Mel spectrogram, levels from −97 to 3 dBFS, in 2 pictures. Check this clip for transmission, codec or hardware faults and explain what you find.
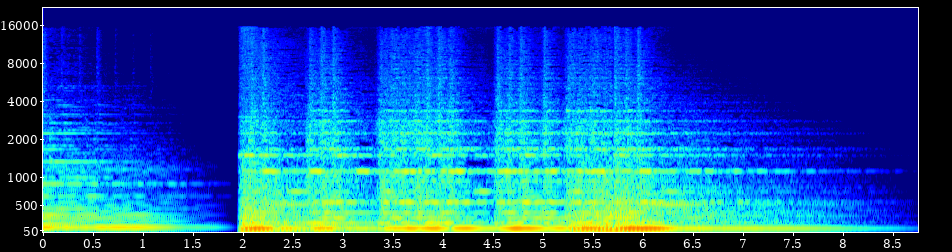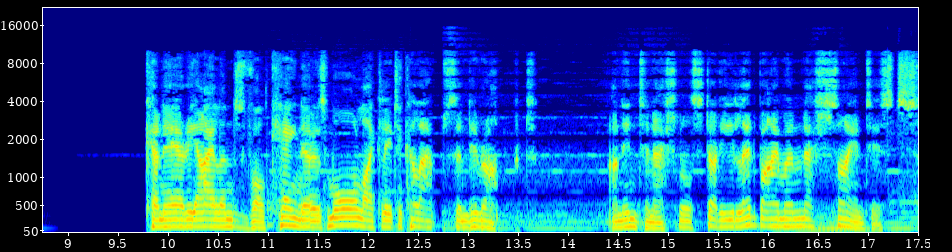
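One fault is present: channel delay (comb filtering), from 12.42 s to 17.19 s. During this stretch one channel arrives late by roughly 0.7 ms, and when the two are summed to mono, the shared content cancels at evenly spaced frequencies. The first notch falls around 700 Hz, with further notches repeating at regular intervals above it. The audio takes on a hollow, phasey colour with a thinned lower midrange.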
